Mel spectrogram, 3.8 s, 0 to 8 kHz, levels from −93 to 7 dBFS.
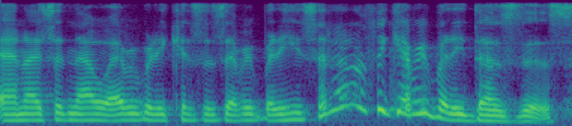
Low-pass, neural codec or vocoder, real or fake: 7.2 kHz; none; real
